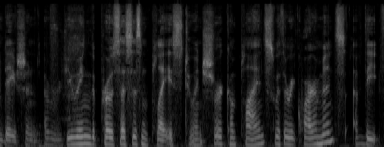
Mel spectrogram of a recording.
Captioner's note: speaking French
